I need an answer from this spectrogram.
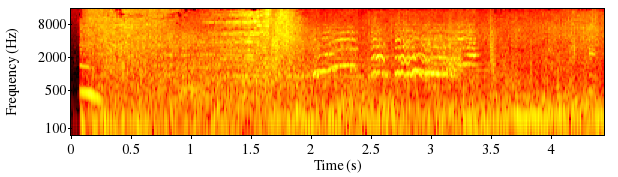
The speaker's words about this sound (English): how are you supposed to hear anything when you got that damn tractor running like that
